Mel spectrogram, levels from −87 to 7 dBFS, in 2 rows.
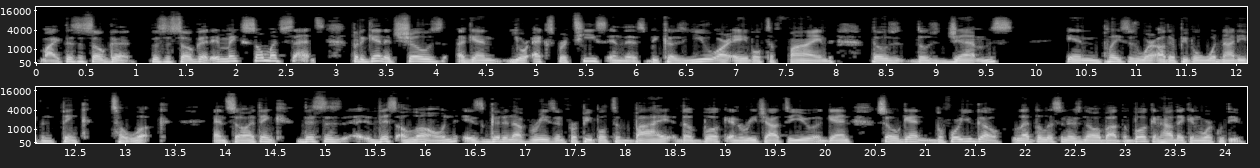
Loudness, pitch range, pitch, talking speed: -16 LUFS, 110-140 Hz, 120 Hz, 215 wpm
